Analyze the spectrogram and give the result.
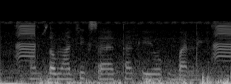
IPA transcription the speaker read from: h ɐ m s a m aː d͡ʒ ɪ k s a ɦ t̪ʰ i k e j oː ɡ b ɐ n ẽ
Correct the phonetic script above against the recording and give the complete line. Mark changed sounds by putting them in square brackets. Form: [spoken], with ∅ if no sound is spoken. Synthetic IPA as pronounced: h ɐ m s a m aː d͡ʒ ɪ k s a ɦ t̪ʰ [a] k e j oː ɡ b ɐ n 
